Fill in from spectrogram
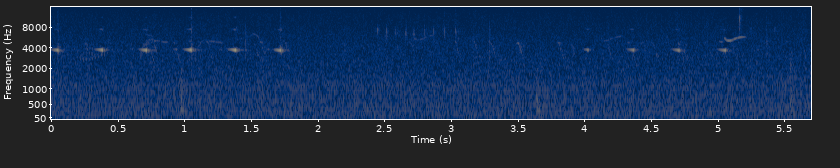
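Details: Grey-breasted southern race Neddicky giving its characteristic 'bicycle pump' call: six sharp, high, evenly spaced pips at about three per second, a short pause with faint chirps from another bird, then four more identical pips.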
